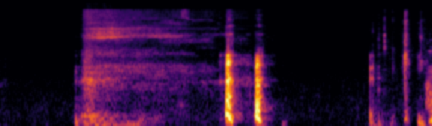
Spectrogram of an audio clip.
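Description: A drawn-in breath followed by two short, sharp coughs from an adult in a quiet room.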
